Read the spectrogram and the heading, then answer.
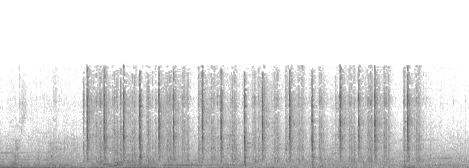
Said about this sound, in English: The typing comes in spurts.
